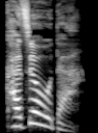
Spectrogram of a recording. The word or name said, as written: 가져오다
